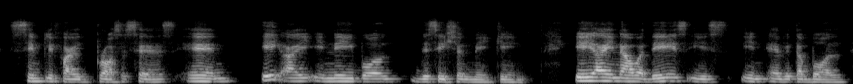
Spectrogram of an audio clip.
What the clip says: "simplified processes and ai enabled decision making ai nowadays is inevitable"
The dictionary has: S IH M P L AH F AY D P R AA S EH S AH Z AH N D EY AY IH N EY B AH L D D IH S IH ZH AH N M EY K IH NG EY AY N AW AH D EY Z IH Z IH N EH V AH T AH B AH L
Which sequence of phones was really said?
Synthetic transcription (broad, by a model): S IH M P L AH F AY D P R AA S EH S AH S AH N D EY AY IH N EY B AH L D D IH S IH SH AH N M EY K IH NG EY AY N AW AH D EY S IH S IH N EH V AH T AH B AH L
